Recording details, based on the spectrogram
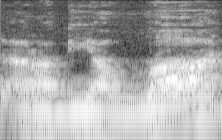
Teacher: Allah ini adalah lam tafkhim, dibaca tebal. Radiyallahu, jangan radiyallah tapi radiyallahu.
